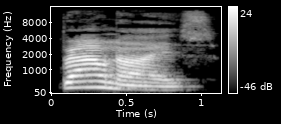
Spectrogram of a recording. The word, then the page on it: brown eyes: British English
